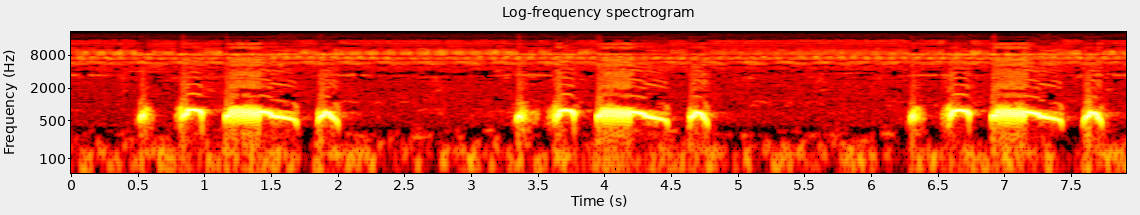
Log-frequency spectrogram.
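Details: Decoy spotted dove kept for bird trapping gives three matching coo phrases about three seconds apart. Each phrase has two short mellow notes, a drawn-out falling coo and a brief closing note. The background is quiet.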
